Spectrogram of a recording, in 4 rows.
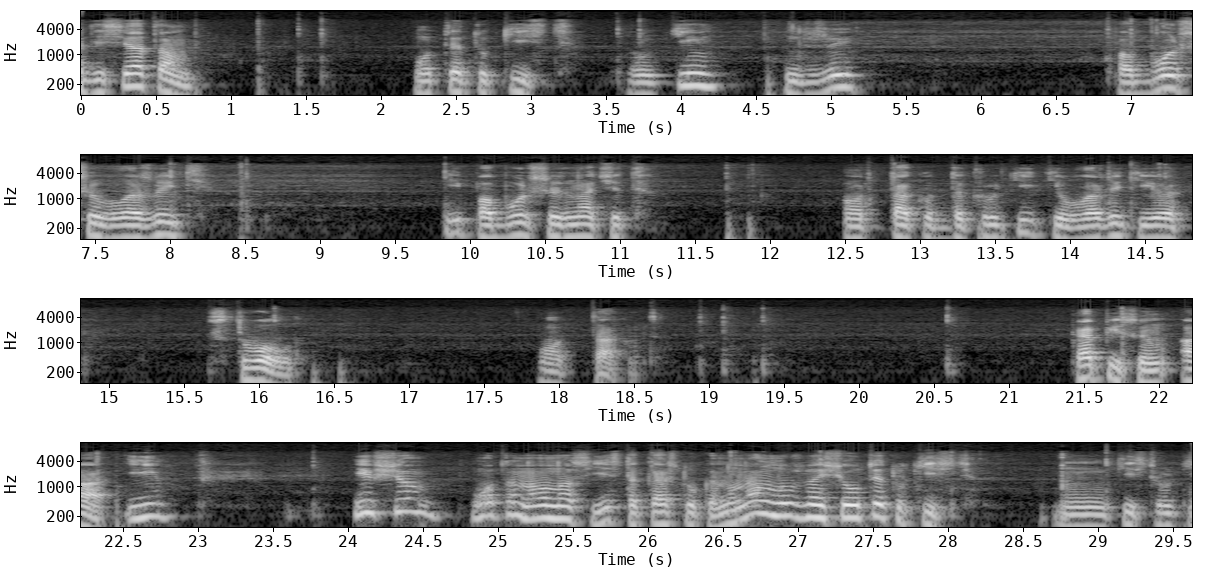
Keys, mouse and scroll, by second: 1.5 click, 3.6 click, 4.8 g, 7.4 middle click, 8.7-10.2 middle drag, 11.7 r, 13.5 g, 14.8-16.4 middle drag, 16.5 g, 19.6-20.9 middle drag, 21.9 a, 22.6 i, 24.0-26.3 drag, 26.8 middle click, 28.2-29.3 middle drag.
